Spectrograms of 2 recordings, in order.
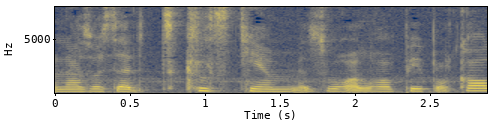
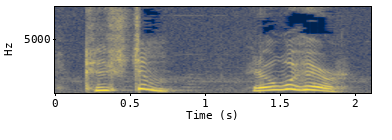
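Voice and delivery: loud, high-pitched, failed put-on Scottish accent; 6 semitones higher, 5 dB louder than usual. Joking about how people mispronounce his name, in an attempted scottish accent. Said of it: "sound kind of Scottish".

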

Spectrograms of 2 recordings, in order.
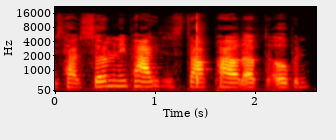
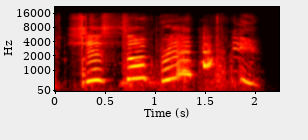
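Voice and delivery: voice breaking and squeaking very high. Unboxing a collectible pop figure and admiring it, voice cracking. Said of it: "My voice is cracking".

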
